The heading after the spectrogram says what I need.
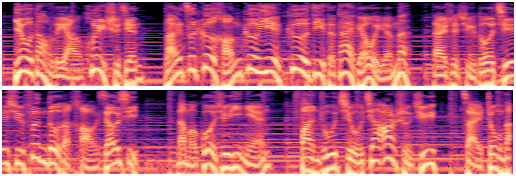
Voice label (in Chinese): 男 轻松灵动; 男1号（沉稳、大气）; 男1-MG动画飞碟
